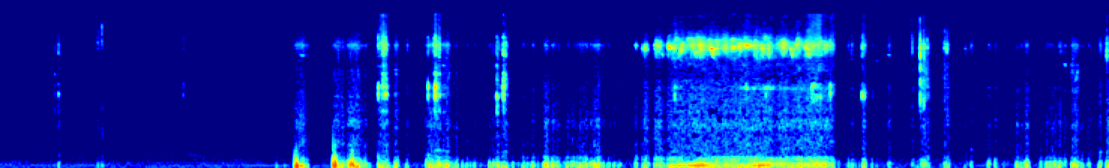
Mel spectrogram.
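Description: Handling noise as a small die-cast toy car is turned over in the hand: scattered light clicks and rubbing, with a denser stretch of rustling about six to eight seconds in.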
